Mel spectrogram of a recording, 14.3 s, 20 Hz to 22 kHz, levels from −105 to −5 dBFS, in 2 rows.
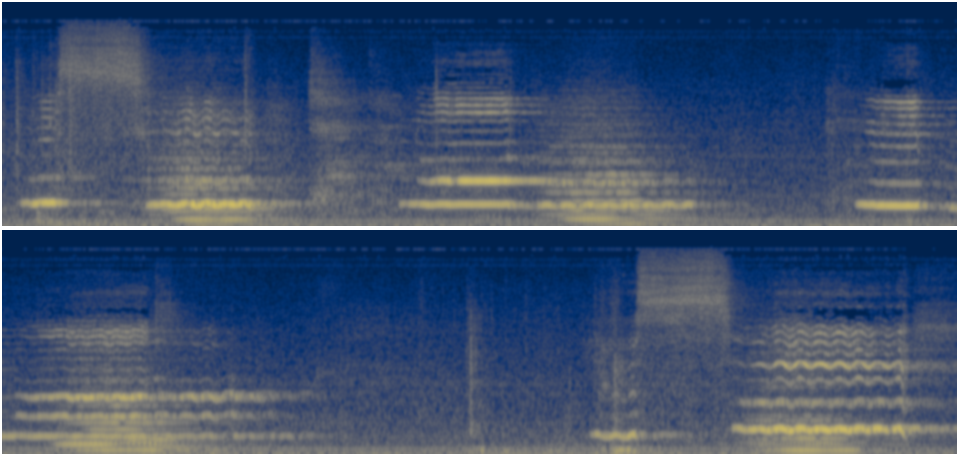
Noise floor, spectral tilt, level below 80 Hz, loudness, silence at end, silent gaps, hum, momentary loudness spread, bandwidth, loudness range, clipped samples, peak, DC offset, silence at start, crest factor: -54 dBFS; -5 dB/octave; -54 dBFS; -33 LUFS; 0 s; none; none; 23 LU; 15.5 kHz; 13 LU; under 0.1%; -18 dBFS; under 0.1%; 0 s; 16 dB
